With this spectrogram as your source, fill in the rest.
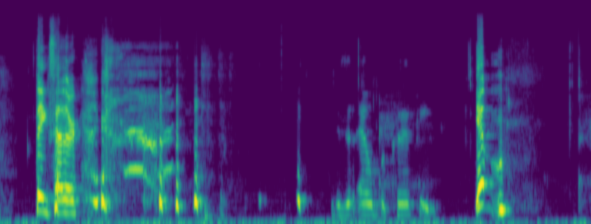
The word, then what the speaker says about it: Albuquerque: Albuquerque. Thanks, Heather. Is it Albuquerque?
